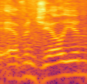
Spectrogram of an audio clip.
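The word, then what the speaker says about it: Evangelion: Got the Gojira, the Evangelian, which is the right way to pronounce it.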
